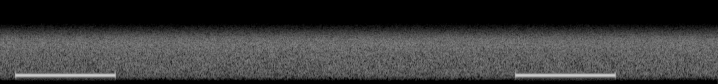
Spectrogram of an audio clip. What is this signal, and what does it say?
Telephone call progress tone (single-tone plan, as in most of Europe), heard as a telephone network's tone, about 420 Hz, 1 s on and 4 s off. Ringback tone.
